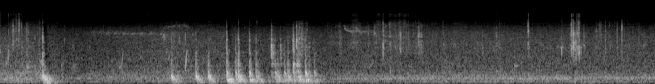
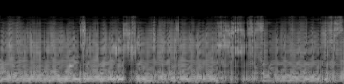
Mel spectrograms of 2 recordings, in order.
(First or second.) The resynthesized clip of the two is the second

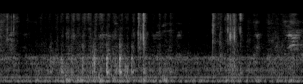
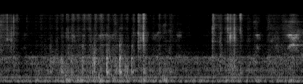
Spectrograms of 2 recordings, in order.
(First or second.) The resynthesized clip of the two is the second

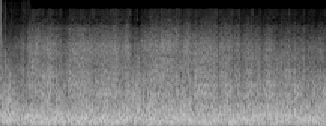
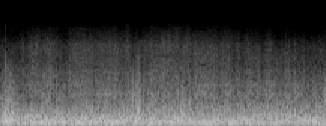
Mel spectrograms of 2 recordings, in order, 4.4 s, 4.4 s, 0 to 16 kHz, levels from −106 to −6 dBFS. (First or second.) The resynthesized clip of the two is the second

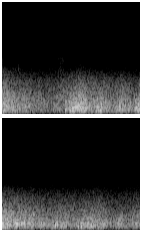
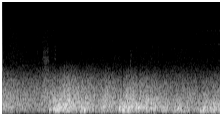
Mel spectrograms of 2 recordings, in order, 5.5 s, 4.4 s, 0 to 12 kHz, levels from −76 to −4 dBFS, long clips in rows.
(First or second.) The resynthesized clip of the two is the first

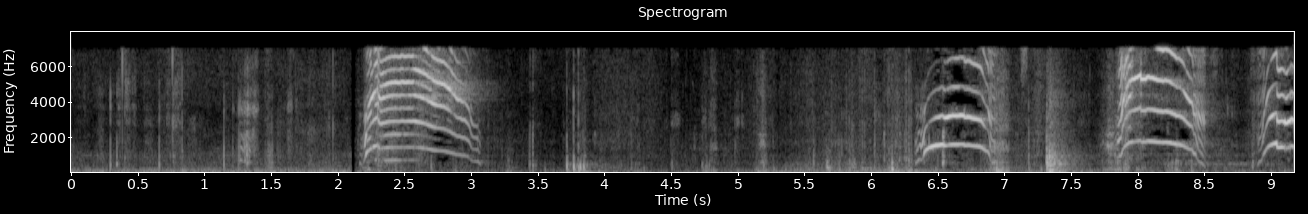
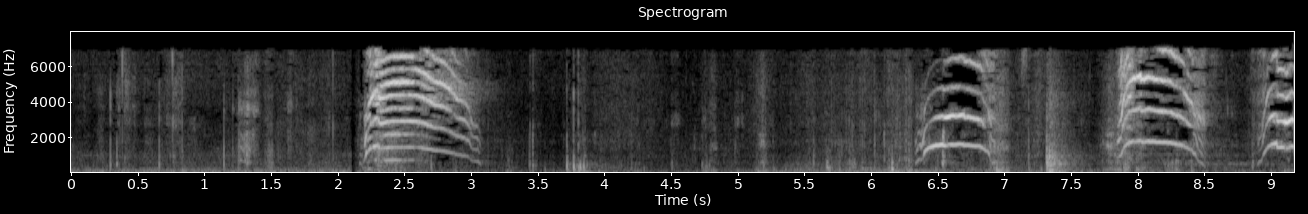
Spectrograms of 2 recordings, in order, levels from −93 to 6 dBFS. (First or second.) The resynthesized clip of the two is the second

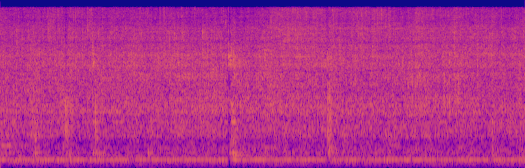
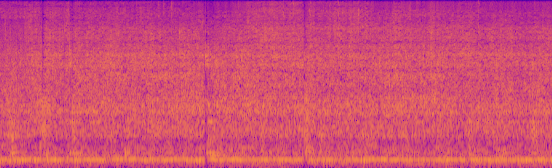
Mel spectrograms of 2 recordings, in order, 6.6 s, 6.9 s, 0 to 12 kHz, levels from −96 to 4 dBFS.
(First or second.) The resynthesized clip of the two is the second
